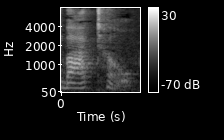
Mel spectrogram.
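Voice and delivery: "bottle" with a true T; crisp T in British-style "bottle". Shown as a demonstration. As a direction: model British "bottle", T not flapped. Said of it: "se for no inglês, é, britânico".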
